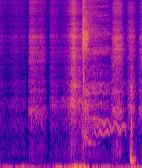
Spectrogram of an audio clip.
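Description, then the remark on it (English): Heavy, wheezy breathing through the nose of a female with nose problems, fairly loud, with a whistling, wavering tone on some breaths and a snuffly snort near the end; no one speaks. “It'd just be like lots of breathing.”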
